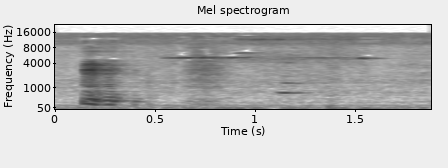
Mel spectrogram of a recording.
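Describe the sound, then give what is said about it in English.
A dog cries in the background during a home video call, giving one short, faint yelp followed by thin, quiet whines. “I'm sure you can hear our dog just fine in the background crying.”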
